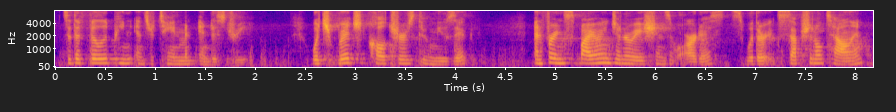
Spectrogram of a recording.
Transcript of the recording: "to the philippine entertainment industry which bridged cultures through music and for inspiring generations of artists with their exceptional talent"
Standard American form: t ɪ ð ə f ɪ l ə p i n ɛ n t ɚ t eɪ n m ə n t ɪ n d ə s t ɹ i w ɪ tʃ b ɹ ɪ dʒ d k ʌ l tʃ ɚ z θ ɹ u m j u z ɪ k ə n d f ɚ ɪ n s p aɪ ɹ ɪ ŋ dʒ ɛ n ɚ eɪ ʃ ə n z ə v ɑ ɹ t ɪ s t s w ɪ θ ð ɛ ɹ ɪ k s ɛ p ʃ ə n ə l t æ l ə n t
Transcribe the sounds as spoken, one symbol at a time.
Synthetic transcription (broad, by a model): t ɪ ð ə f ɪ l ə p i n ɛ n t ɚ t eɪ n m ə n t ɪ n d ə s t ɹ i w ɪ tʃ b ɹ ɪ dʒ k ʌ l tʃ ɚ z θ ɹ u m j u z ɪ k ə n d f ɚ ɪ n s p aɪ ɹ ɪ ŋ dʒ ɛ n ɚ eɪ ʃ ə n z ə v ɑ ɹ t ɪ s t s w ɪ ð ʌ ɹ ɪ k s ɛ p ʃ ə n l t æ l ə n t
